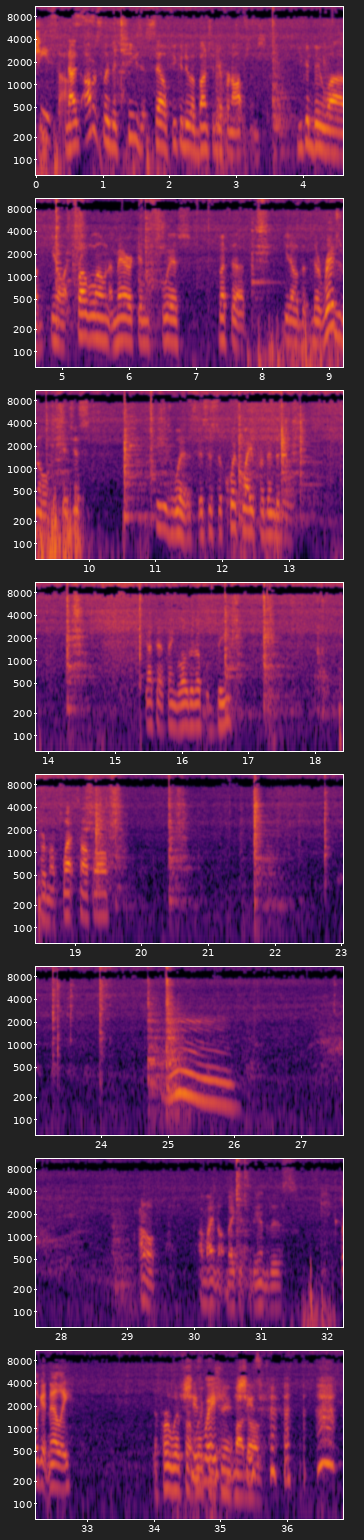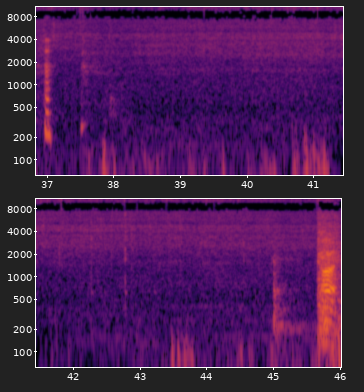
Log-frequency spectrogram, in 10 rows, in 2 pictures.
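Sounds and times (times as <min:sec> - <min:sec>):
faint sizzle: 0:00.0 - 0:46.0
metal spatulas scraping griddle: 0:02.5 - 0:06.8, 0:07.8 - 0:08.5, 0:09.2 - 0:13.5, 0:14.2 - 0:14.8, 0:15.4 - 0:20.9
drawn-out voice-like call: 0:27.2 - 0:28.5.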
